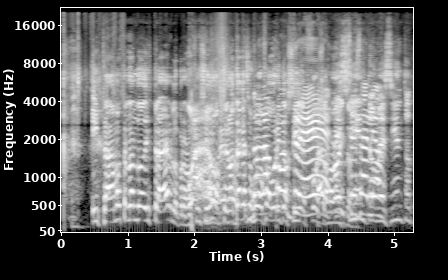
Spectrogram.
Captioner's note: talking in foreign language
